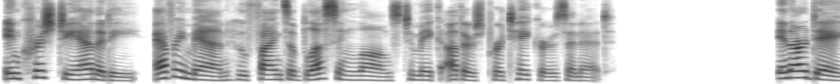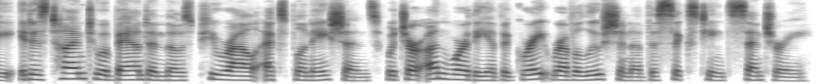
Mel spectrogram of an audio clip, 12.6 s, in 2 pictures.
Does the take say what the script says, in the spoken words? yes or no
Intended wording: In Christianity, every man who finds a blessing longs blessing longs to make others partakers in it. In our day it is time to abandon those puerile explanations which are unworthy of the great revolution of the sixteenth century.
no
